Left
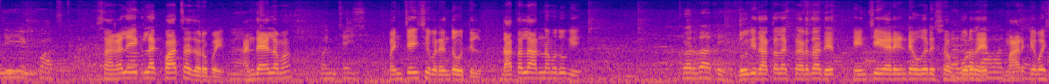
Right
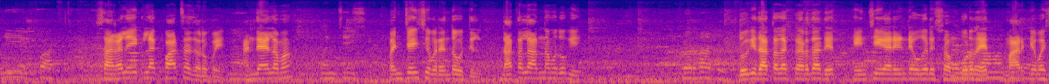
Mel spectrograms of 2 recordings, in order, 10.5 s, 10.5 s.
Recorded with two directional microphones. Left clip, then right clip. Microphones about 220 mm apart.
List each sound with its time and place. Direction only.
0.9 s speech: 10° left (ahead or behind)
6.8 s speech: 55° left (ahead or behind)
7.3 s speech: 5° left (ahead or behind)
